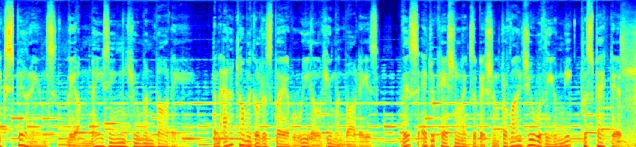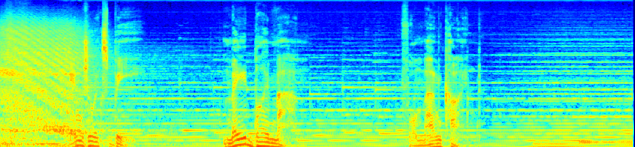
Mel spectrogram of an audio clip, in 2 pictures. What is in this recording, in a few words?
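Medical, voiceover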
